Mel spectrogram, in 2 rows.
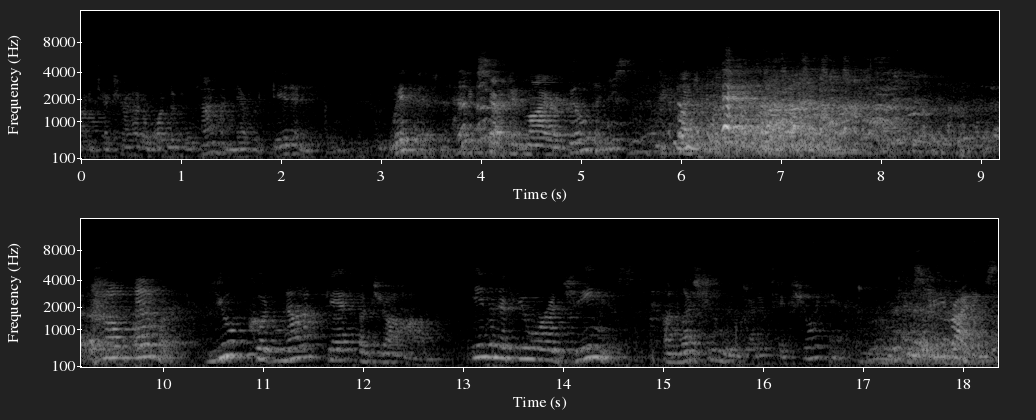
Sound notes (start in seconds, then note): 5.7 laughter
